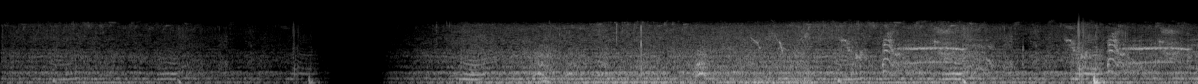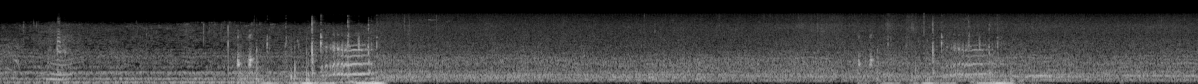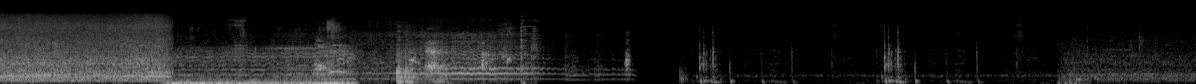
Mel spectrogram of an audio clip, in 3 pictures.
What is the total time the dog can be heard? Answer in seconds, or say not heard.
5 s.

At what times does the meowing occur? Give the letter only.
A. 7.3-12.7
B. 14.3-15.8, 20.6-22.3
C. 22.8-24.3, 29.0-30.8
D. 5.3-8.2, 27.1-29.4
B.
